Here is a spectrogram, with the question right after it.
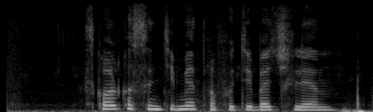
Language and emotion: Russian, neutral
